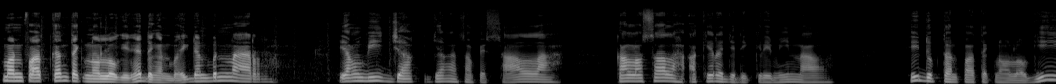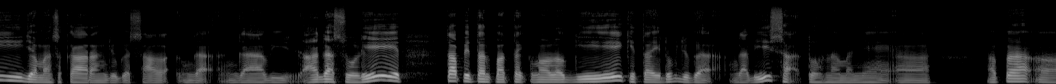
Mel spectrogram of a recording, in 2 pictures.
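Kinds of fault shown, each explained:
Input switched to a poorer device: for the first 4.23 s the speech sounds duller and boxed-in, with nothing above 11.7 kHz, a background noise sitting well below the speech, and a level roughly 5 dB different. A silence of about 20 ms marks where the sound opens up into a fuller, clearer character. This likely comes from the recording starting on a more limited microphone or headset input before changing to a better one.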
